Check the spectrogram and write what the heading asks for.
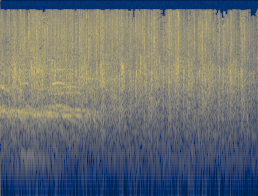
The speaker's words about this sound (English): You may applaud. Yeah.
